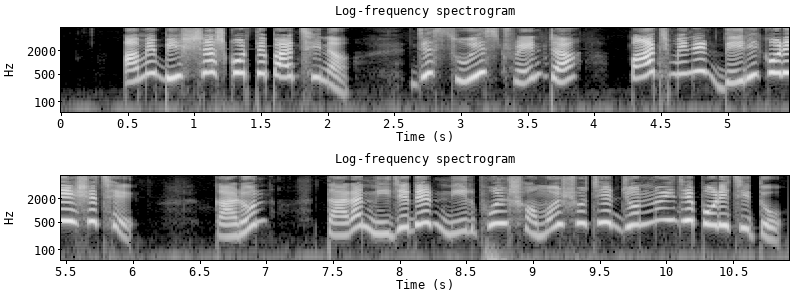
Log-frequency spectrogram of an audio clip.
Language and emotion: Bengali, surprised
